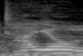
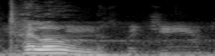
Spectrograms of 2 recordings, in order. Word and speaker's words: Taillon: with jameson taion returning talon that is not tyoung that is a spanish pronunciation the name is german is tylon with a lot of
